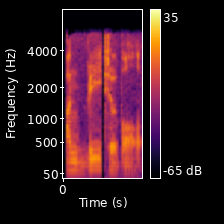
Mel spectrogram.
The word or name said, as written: unbeatable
